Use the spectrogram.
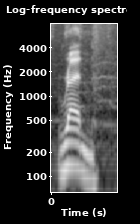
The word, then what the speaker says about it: Rennes: that I absolutely despise, including Rennes, or somebody told me it's actually pronounced Ren, and I was like, I don't care.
